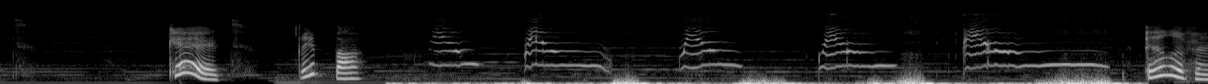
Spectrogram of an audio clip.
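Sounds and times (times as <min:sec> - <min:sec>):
low rumbling sounds: 0:03.9 - 0:11.5
cat meowing: 0:04.1 - 0:11.2.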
